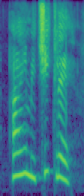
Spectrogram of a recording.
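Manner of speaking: put-on high, childlike girl voice. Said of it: "she goes".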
